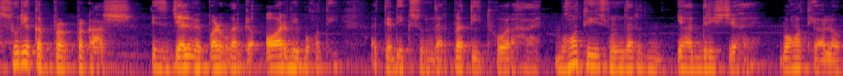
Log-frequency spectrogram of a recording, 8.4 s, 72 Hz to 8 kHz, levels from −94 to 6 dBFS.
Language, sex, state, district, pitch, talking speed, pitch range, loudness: Hindi, male, Chhattisgarh, Korba, 115 Hz, 190 wpm, 110-125 Hz, -25 LUFS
